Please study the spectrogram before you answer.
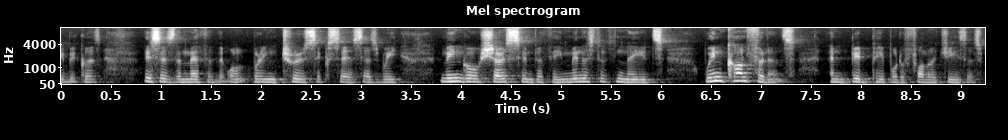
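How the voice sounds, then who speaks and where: A man's voice: fairly high pitch, a little mellow. A man hosting a mission program, presenting and interviewing in an upbeat, articulate, polished manner. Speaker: TV program host.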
